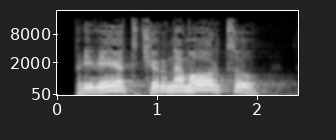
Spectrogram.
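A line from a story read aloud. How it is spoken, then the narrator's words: Shouted over engine roar. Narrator (Russian): крикнул Остап, когда машина с тракторным грохотом проносилась мимо Корейка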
